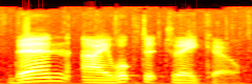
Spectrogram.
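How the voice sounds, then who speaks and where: A man's voice: medium pitch, very animated, slow, pushed and bright, poor audio. A man reading a story aloud for laughs at home, with dry, mocking asides between lines. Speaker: reader. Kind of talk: comic reading of a fanfic.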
